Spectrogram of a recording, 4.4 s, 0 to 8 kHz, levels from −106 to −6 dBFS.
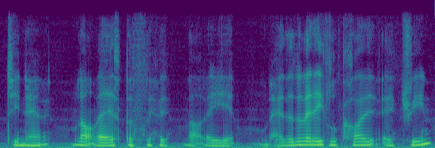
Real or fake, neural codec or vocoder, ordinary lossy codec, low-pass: fake; autoencoder, 22.05 kHz, a latent of 192 numbers a frame, VITS, trained on many speakers; none; 7.2 kHz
